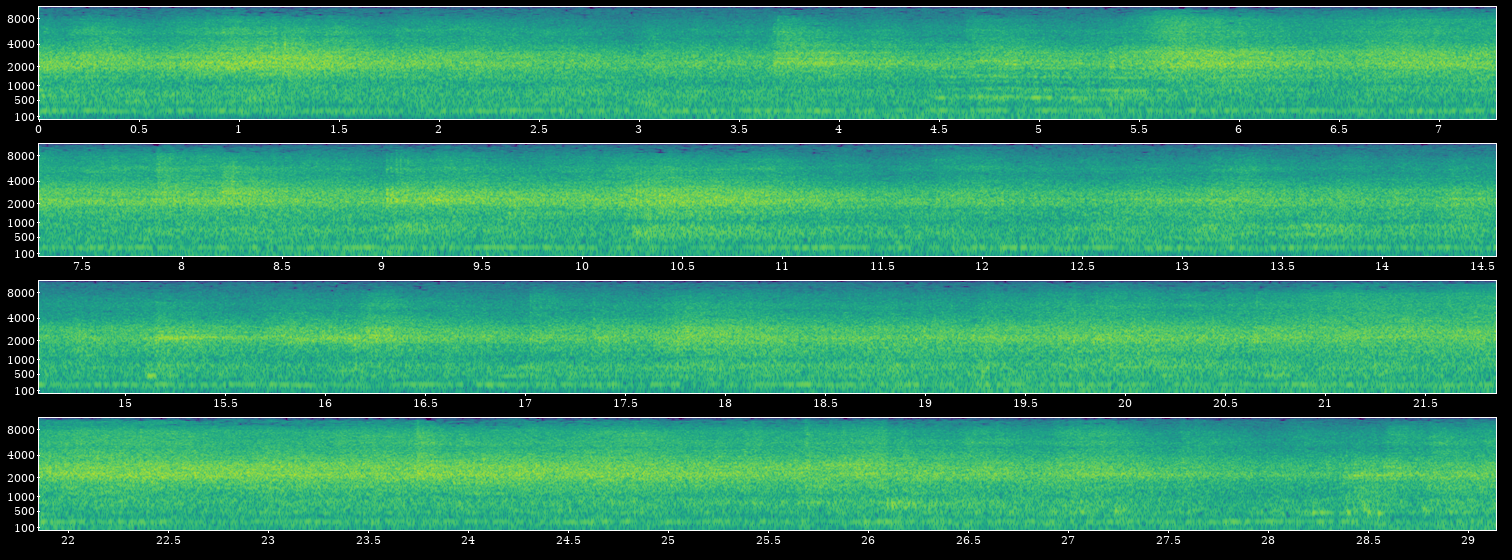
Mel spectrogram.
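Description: Steady rumbling ambience of an indoor ice rink during a hockey game, with a constant low hum running under it and a hissy scraping that swells now and then, as from skates on the ice.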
